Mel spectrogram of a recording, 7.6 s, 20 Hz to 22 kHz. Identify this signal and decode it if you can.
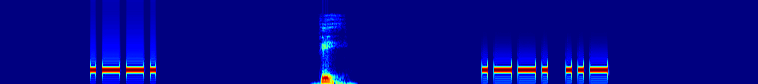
Morse code, heard as a keyed tone, about 20 wpm, 700 Hz. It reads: P PU
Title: Build A Word - 1 Letter At A Time - 3-Letter Words - 20wpm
